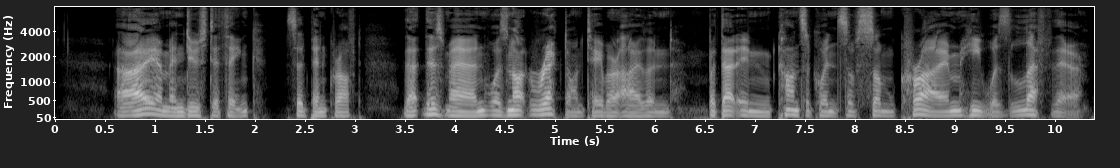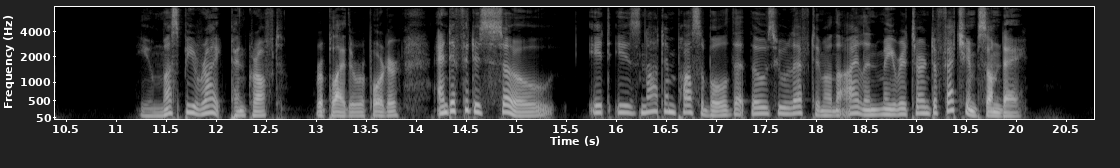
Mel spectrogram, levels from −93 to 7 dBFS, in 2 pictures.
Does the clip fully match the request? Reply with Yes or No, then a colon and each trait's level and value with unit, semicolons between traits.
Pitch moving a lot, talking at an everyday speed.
Yes: wide, 6.1 semitones; average, 170 wpm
